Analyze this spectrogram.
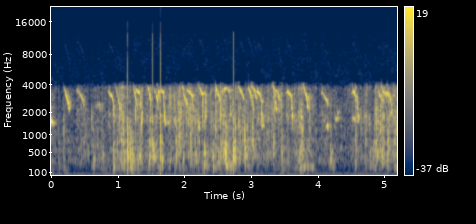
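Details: Chicks outdoors for their first time, with earthworms: many young chickens peeping together, high descending cheeps overlapping continuously, plus a few sharp tapping clicks.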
